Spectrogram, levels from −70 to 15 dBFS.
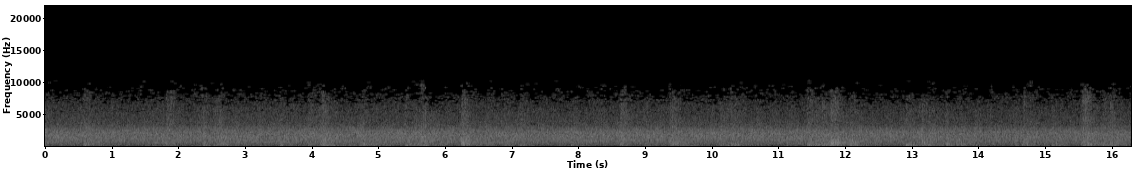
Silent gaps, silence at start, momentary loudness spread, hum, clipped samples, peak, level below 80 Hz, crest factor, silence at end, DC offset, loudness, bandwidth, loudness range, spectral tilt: none; 0 s; 2 LU; none; under 0.1%; -12 dBFS; -54 dBFS; 18 dB; 0 s; under 0.1%; -28 LUFS; 10.5 kHz; 1 LU; -2 dB/octave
